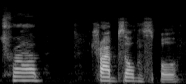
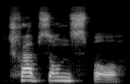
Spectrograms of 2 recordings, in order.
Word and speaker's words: Trabzonspor: Trabzonspor. Trabzonspor.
